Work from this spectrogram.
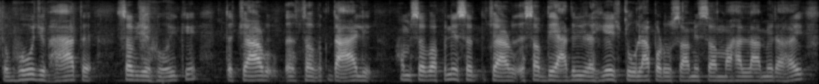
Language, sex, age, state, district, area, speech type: Maithili, female, 60+, Bihar, Muzaffarpur, rural, spontaneous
